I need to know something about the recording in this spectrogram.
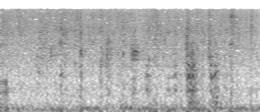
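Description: Food sizzles steadily in a pan while gricia-style spaghetti is being cooked, a dense crackling hiss with scattered sharper pops and spits throughout, and no voices over it.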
